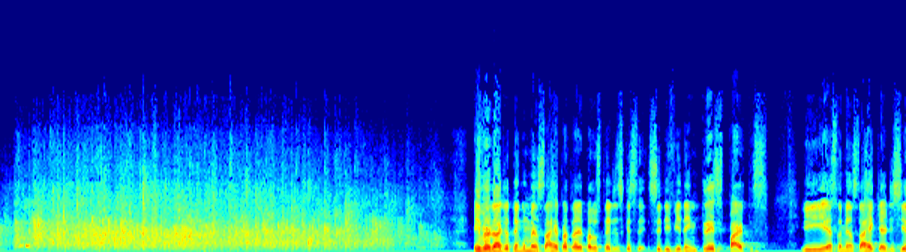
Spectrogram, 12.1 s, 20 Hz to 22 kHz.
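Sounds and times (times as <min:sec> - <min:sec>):
large crowd applauding loudly: 0:00.0 - 0:06.2
speech: 0:06.3 - 0:12.0.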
